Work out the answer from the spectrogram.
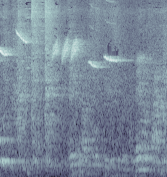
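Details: Caged caboclinho of the pé de serra type, also called serrano or Santa Maria, singing after being taken to its keeper's workplace: clear high whistled notes, some slurred downward, a quick pair of rounded notes mid-way, over steady human talking.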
